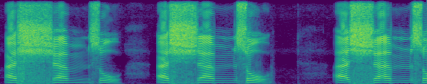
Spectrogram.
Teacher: langsung ke huruf syin makhrajnya dari tengah lidah kita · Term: huruf shin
